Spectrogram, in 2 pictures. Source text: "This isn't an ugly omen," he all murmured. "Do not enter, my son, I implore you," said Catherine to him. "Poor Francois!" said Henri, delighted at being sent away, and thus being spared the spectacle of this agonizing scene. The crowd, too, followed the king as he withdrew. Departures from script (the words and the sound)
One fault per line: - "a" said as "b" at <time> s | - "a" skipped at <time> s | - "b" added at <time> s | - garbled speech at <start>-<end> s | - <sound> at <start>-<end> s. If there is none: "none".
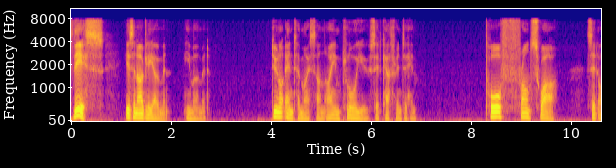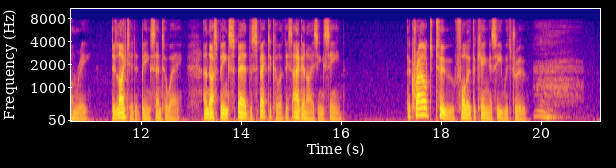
- "isn't" said as "is" at 1.1 s
- "all" skipped at 2.4 s
- sigh at 19.8-20.9 s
